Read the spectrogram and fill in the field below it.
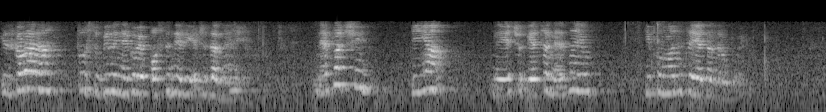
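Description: A middle-aged woman speaks slowly and with feeling into a microphone in a large hall.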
